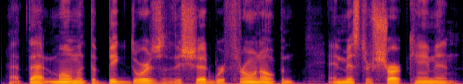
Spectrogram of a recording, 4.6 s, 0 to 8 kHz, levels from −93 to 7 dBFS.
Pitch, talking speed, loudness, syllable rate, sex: 100 Hz, 220 wpm, -19 LUFS, 4.8 syllables/s, male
